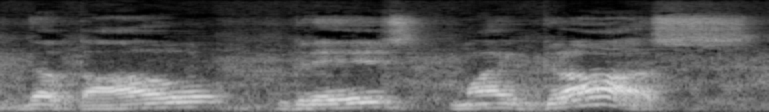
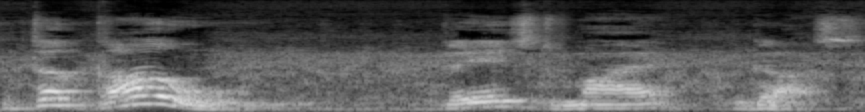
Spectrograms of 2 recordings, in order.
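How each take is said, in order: First: The stress falls on the word grass. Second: The stress falls on the word cow. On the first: The cow grazed nothing else but grass. "Now I stress on grass" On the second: No other animal but the cow did it. "If I stress the cow"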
